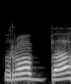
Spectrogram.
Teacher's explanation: this raw would be a thick and heavy raw because it has a Fatah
